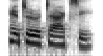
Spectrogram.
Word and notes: heterotaxy: Indian

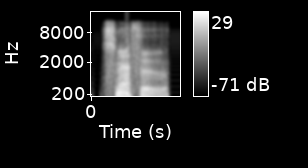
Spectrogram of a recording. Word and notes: snafu: British English

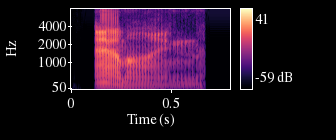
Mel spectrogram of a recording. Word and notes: amine: British English

